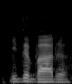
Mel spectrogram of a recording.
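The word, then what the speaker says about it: מדבר: 따라 보세 미드 발을 발음을 잘 굴려야 dwr 으 미 드 바르 미드 바르는 말하다 답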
